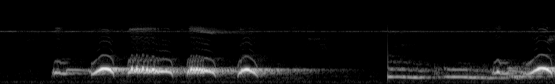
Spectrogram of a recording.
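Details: Fierce-strain spotted dove used as a lure sound: a phrase of soft, rolling coos with arched notes, then a lower, steadier second coo overlapping as the next phrase begins; clean background.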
